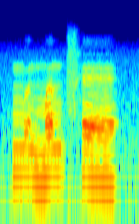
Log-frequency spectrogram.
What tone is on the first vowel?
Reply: low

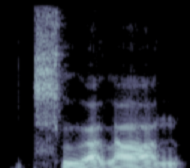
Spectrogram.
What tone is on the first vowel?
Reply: low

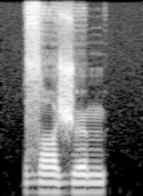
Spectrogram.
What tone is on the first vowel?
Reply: high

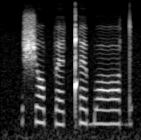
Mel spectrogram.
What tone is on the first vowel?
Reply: high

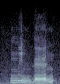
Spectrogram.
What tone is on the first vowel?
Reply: falling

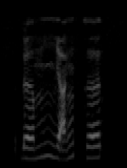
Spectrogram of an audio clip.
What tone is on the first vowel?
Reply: rising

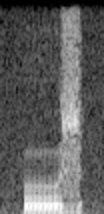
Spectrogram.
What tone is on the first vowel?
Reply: high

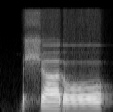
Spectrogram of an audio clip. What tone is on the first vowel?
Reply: high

